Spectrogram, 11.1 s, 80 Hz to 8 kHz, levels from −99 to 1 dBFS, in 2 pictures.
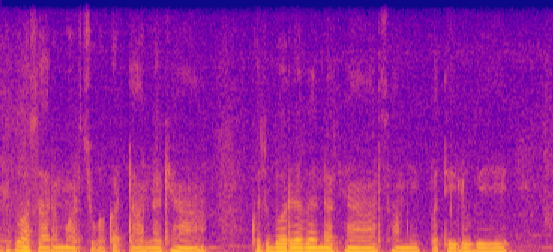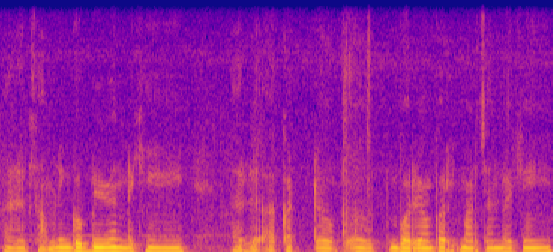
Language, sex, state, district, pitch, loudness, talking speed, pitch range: Hindi, male, Uttarakhand, Uttarkashi, 115 Hz, -19 LUFS, 125 wpm, 115-120 Hz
